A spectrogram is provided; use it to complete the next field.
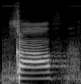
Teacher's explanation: जबान की जड़ ऊपर के तालू के सख्त हिस्से से मिलकर अदा होता है। यह है जबान की जड़ और यह है ऊपर के तालू का सख्त हिस्सा।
